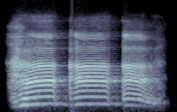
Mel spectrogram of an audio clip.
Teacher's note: A harus gitu, jangan O. Tapi A tipis dan dibuka fathah. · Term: hamzah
